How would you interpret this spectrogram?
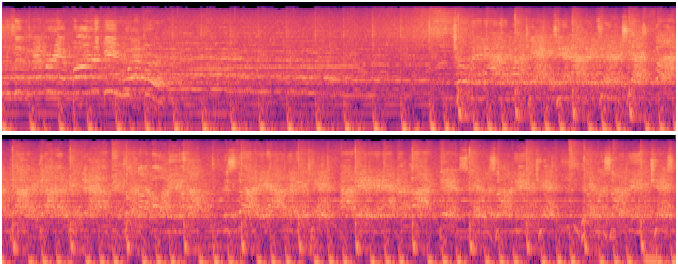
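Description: A live rock performance with a steady, driving drum beat and a festival crowd yelling along; the band opens lighter, then the full, loud sound crashes in after several seconds.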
